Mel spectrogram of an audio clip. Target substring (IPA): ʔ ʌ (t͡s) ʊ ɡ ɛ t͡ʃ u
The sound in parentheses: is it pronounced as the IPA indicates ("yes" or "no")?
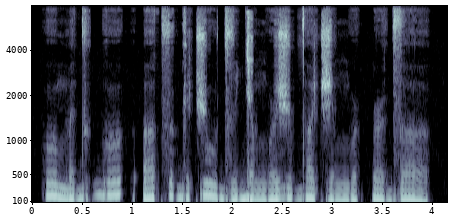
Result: yes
